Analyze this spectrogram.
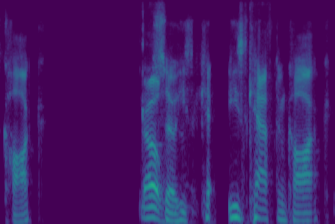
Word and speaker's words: Gaulk: It's captain, and it's spelled Gaulk, but it's pronounced cock.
